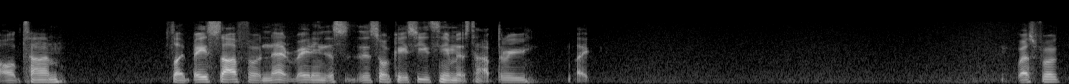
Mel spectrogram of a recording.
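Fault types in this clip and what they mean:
No faults heard; the speech carries the normal signature of call microphone processing, with nothing above 8 kHz and the lowest bass trimmed.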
